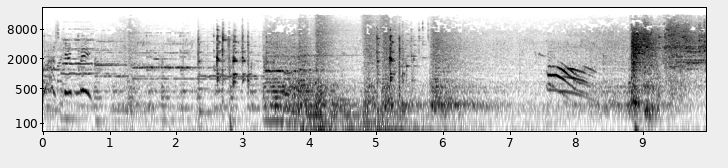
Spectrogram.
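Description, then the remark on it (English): Glass shatters in a loud crash in a scene from the film Little Giants, with a burst of tinkling shards, followed by more crashing and clattering debris as voices murmur underneath. “Nothing but glass.”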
